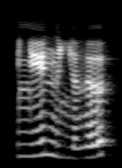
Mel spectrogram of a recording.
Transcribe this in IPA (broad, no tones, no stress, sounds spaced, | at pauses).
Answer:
lʲ e ŋ ə ʎ ə ð ə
